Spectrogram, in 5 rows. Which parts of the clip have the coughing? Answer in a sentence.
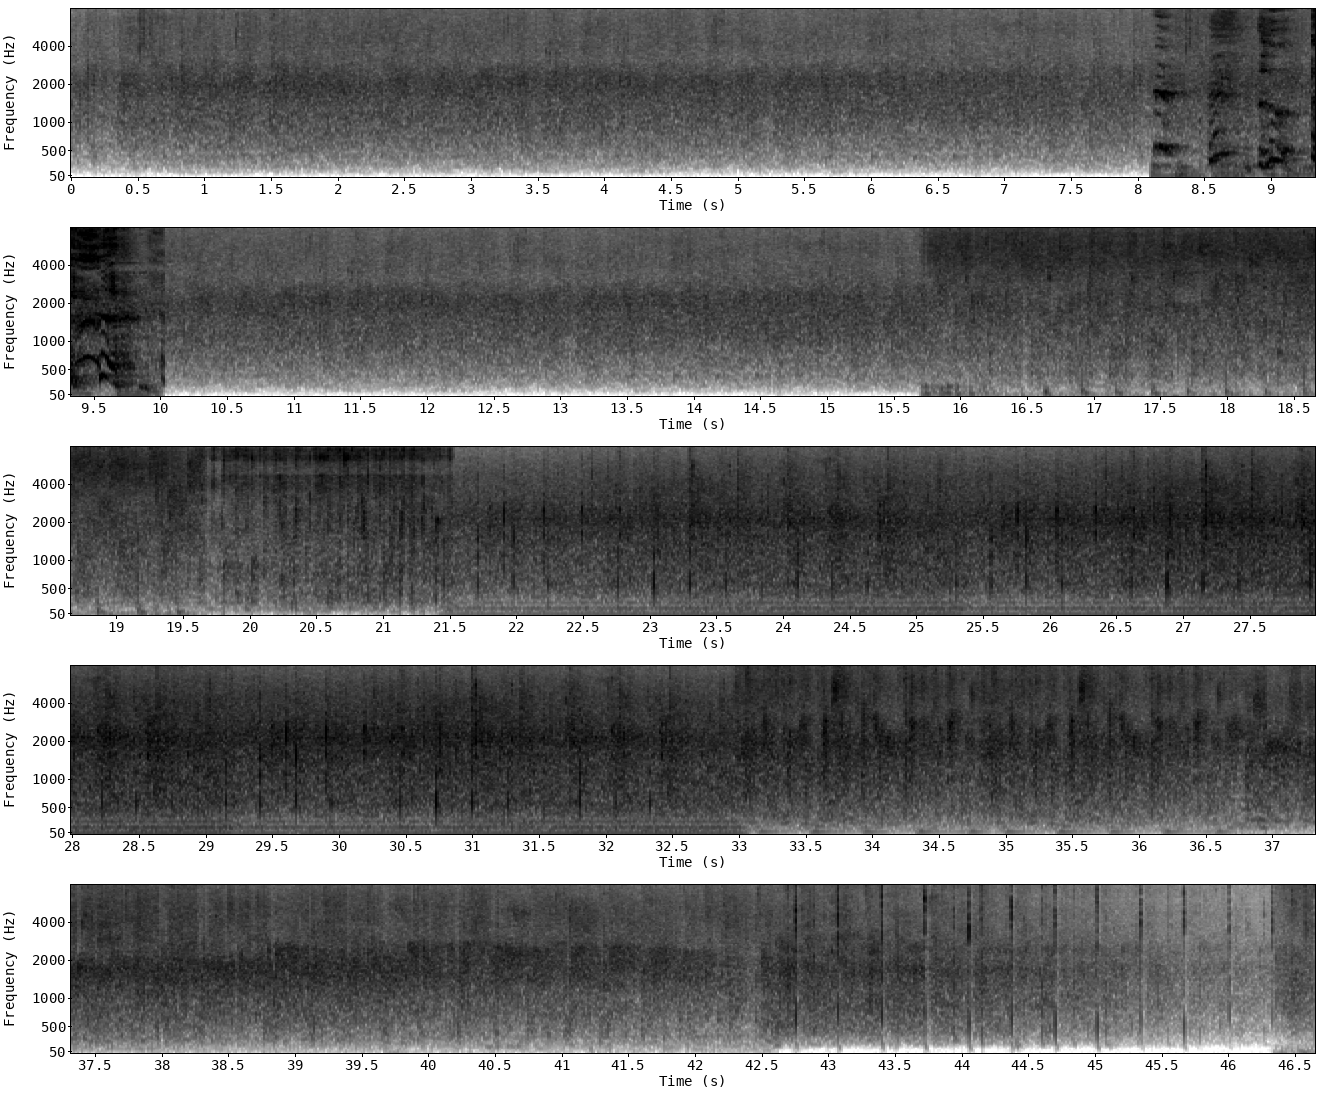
You can hear the coughing from 8.1 to 10.1 s.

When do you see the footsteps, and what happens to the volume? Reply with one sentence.
The footsteps can't be heard in this clip.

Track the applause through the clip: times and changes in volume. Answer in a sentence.
You can hear the applause from 0.0 to 46.6 s, getting louder then quieter.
